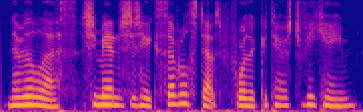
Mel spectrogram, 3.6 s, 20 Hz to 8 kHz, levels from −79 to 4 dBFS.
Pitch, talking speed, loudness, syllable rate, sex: 205 Hz, 180 wpm, -17 LUFS, 6.7 syllables/s, female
